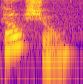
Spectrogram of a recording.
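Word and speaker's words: 高雄: is also a form of chinese characters is pronounced gaoshon okay enough about gaoshon let's get back to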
